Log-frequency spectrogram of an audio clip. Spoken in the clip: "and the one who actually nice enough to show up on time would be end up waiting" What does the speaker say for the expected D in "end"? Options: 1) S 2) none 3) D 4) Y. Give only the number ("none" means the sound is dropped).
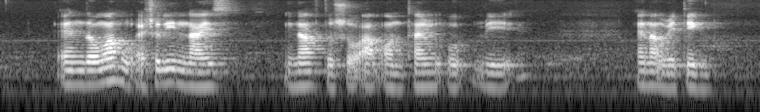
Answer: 2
